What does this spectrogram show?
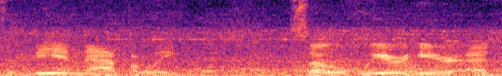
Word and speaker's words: Via Napoli: the name for me michelle astor can you pronounce it for us and it's a via napoli so we are here at biennapoli in the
